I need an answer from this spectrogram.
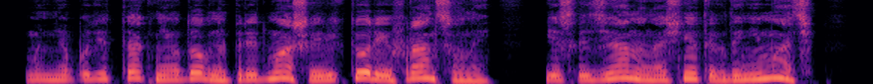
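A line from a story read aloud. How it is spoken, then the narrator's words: Sobbing. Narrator (Russian): начав рыдать, сказала жена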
